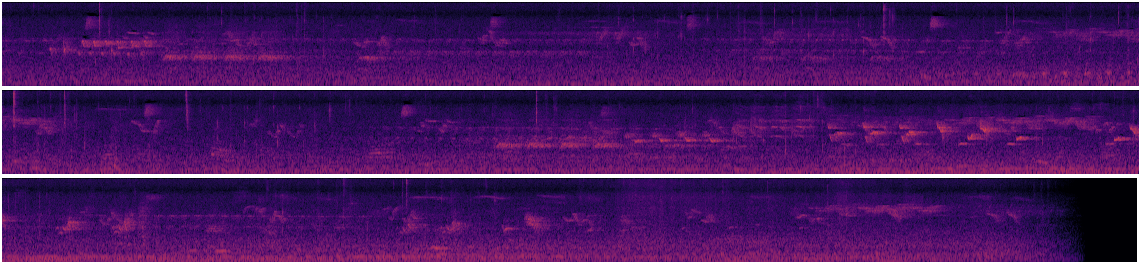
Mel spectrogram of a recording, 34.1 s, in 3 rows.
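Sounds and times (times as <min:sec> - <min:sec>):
small birds chirping: 0:00.0 - 0:33.6.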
